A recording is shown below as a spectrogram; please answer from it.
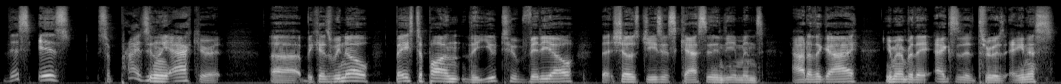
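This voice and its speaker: A man's voice: medium pitch, moderate pace, pushed and bright, no room sound. A man co-hosting a movie discussion, bantering casually in a sarcastic, mocking way. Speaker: co-host of a comedic movie discussion show.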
